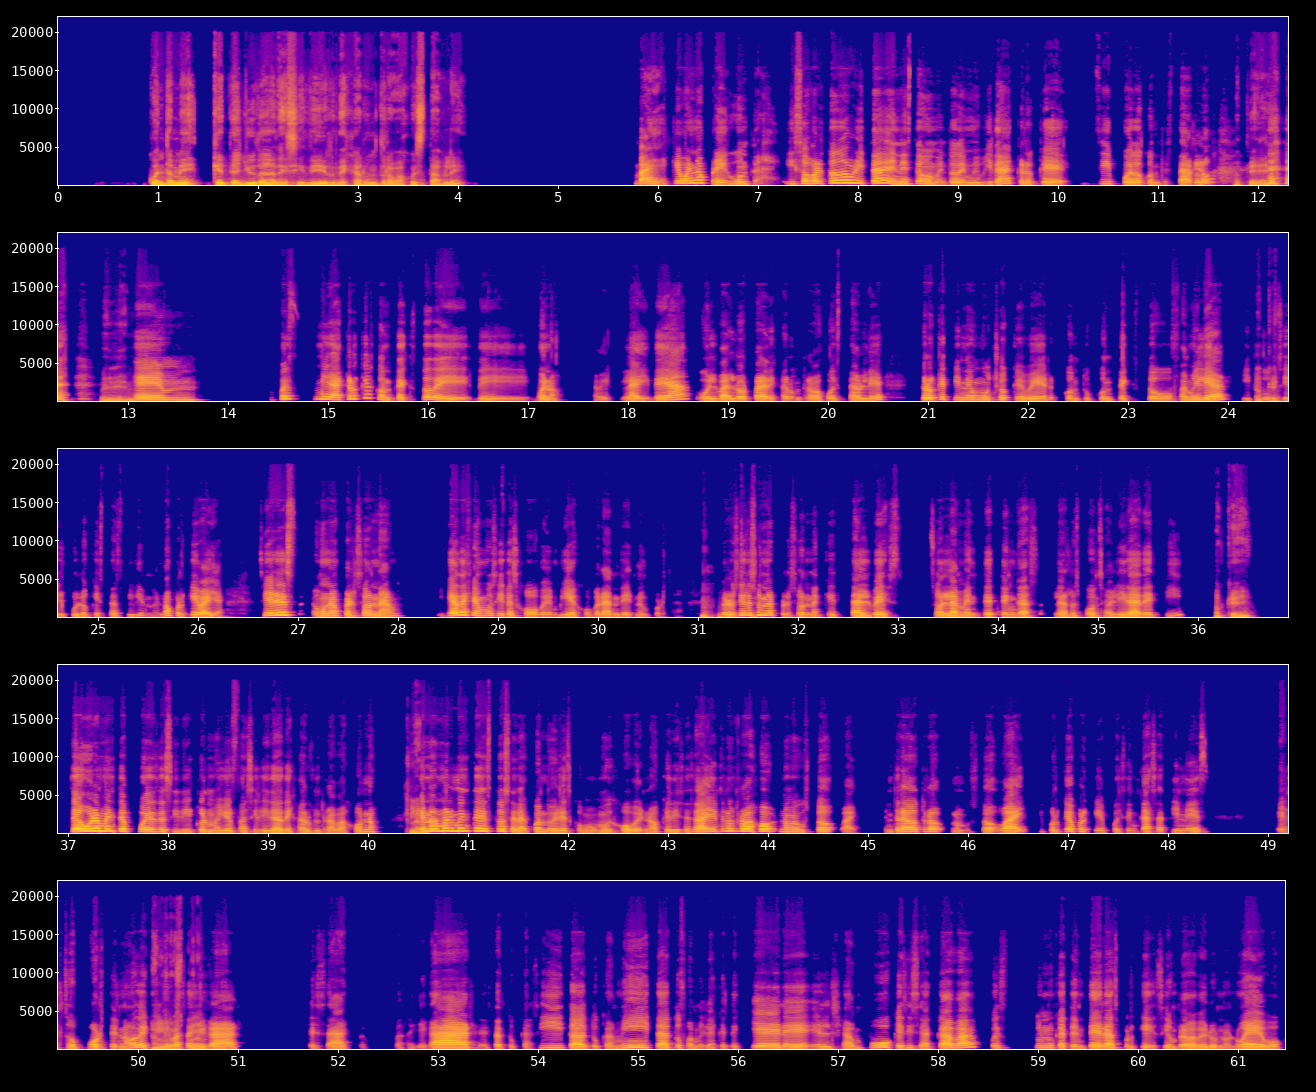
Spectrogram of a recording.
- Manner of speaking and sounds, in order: chuckle; chuckle
- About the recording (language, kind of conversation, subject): Spanish, podcast, ¿Qué te ayuda a decidir dejar un trabajo estable?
